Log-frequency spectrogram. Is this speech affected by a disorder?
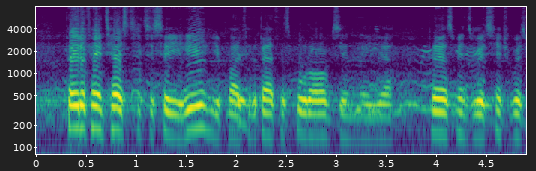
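No.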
